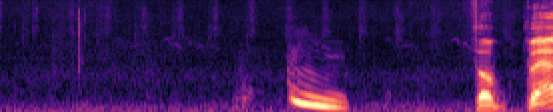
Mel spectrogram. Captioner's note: gulps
